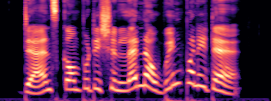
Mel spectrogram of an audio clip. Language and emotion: Tamil, happy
